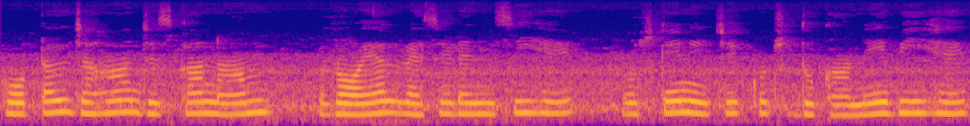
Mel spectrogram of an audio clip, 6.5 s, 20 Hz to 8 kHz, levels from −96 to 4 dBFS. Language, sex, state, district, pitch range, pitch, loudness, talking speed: Hindi, female, Madhya Pradesh, Dhar, 220-240 Hz, 230 Hz, -17 LUFS, 120 wpm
